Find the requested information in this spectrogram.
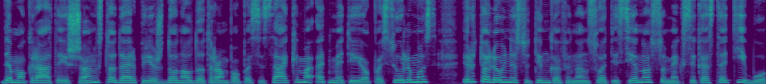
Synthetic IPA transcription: d̪ʲɛmokɾɑːt̪ɐɪɪʃɐŋkst̪oːd̪ɐɾpʲɾʲiɛʃd̪ɔnɐlˠd̪oːt̪ɾɐmpoːpɐsʲɪsɑːkʲimɑʔɐt̪ʲmʲɛt̪ʲeːjoːpɐsʲuːlʲɪmʊsɪɾt̪oːlʲɛʊnʲɛsʊt̪ʲɪŋkɐfʲɪnɐnsuɔt̪ʲɪsʲiɛnoːssʊmʲɛksʲɪkɐst̪ɐt̪ʲiːbuː

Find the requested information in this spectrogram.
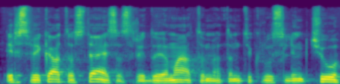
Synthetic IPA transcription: ɪɾsʲʋʲɛɪkɑːt̪oːst̪ʲæɪsʲeːsɾɐɪd̪oːjɛmɑːt̪oːmʲɛt̪ɐmt̪ʲɪkɾuːslʲɪŋkt͡ʃʲuː

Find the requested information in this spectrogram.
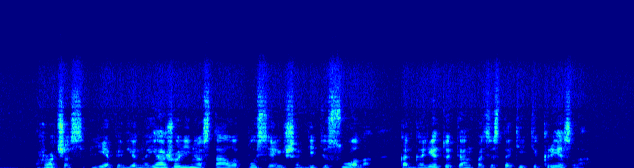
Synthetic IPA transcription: ɾɔt͡ʃɐslʲiɛpʲeʋʲiɛnoːjɛʒulʲinʲoːst̪ɑːlˠopʊsʲeːjɛɪʃɐɾʲd̪ʲiːt̪ʲɪsuɔlˠɑ̰ː | kɐt̪ɡɐlʲeːt̪ʊt̪ʲɛnpɐsʲɪst̪ɐt̪ʲiːt̪ʲɪkɾʲeːslˠɑː

